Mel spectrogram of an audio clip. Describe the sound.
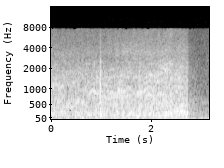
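A dense, steady murmur of many overlapping voices from a crowd at the Western Wall in Jerusalem, broken by a couple of sharp knocks, then cutting off abruptly just before the end.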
